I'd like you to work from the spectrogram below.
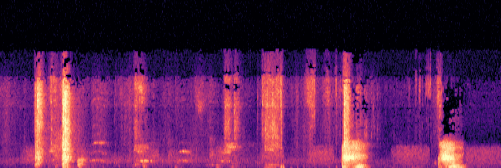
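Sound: sneezing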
